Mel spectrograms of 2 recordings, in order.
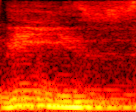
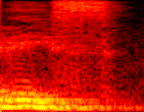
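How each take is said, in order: First: The word ends with a buzzing z sound. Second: The word ends with a hissing s sound. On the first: The speaker calls it right. "the sound of the S is Z" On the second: The speaker calls it wrong. "don't say these. Wrong"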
